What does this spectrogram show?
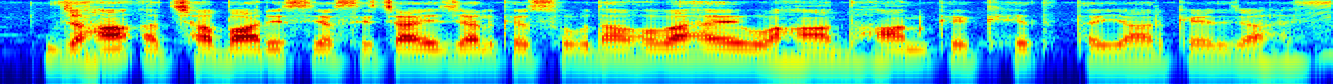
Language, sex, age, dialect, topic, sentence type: Magahi, male, 25-30, Central/Standard, agriculture, statement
